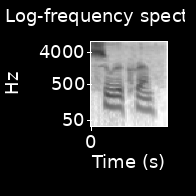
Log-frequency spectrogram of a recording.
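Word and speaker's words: Sudocrem: And pseudo cream. I know it's pronounced pseudo cream, but I pronounce nothing right.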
